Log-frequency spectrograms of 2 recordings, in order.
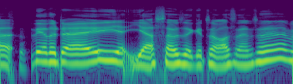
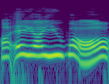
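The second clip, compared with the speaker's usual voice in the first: put-on high, slow British accent.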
